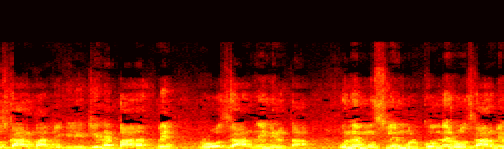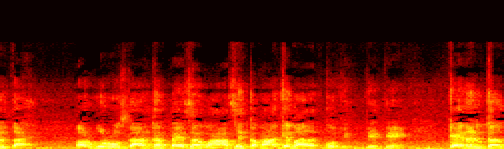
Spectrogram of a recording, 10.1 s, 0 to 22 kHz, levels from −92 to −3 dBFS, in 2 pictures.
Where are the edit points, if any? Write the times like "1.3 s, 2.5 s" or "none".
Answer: none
